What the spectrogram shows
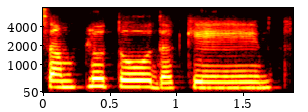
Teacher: ದೀರ್ಘ ಇರೋದ್ರಿಂದ ತೋ ಮತ್ತೆ ಕೆ ಎಳಿಬೇಕು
